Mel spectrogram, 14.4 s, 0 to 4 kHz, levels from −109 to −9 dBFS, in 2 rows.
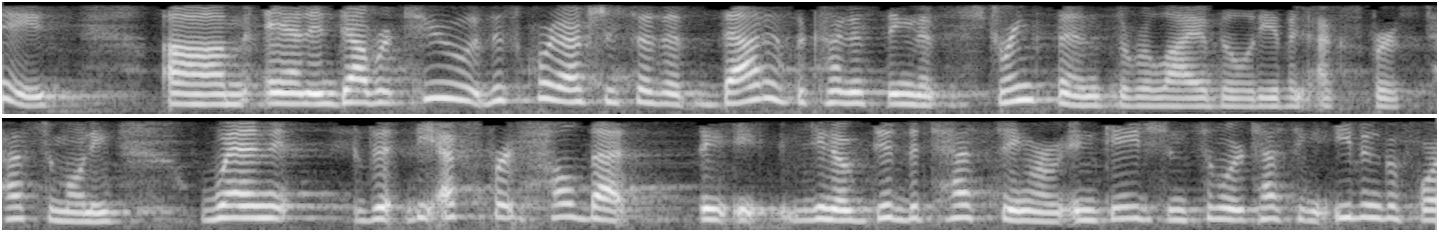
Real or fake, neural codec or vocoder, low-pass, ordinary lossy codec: fake; autoencoder, 48 kHz, 32 numbers a frame, DAC-VAE, trained on Japanese speech; 3.6 kHz; MP3, 32 kbps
